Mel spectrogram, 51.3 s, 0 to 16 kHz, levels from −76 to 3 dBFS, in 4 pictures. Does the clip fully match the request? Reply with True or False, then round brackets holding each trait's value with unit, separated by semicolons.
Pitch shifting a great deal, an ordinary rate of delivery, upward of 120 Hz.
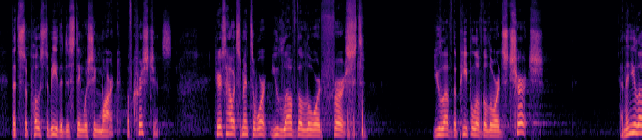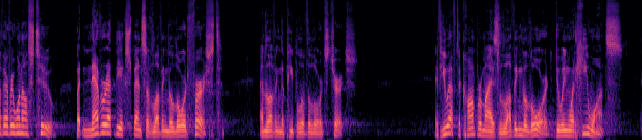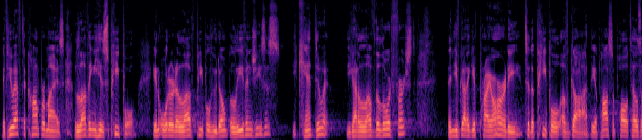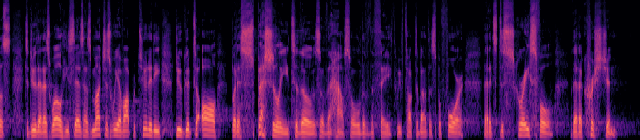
False (4.2 semitones; 175 wpm; 140 Hz)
